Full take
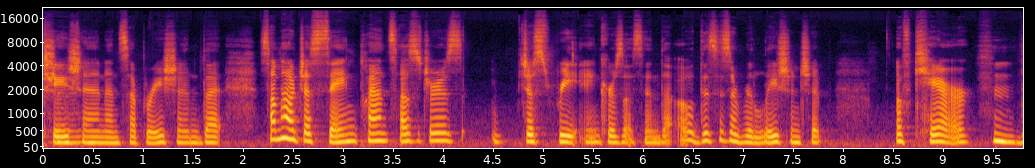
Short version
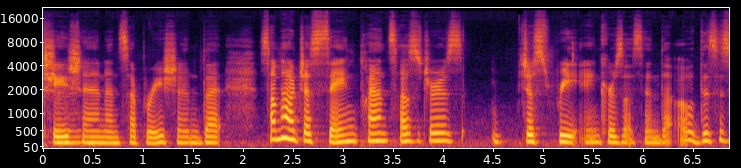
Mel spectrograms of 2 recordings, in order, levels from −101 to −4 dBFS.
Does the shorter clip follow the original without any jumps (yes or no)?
yes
